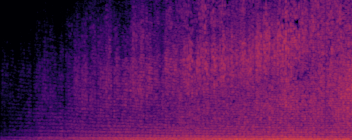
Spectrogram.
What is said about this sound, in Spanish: Greta Stahelberg, adjunta al Departamento de Sanidad del Tercer Reich, aterrizó en el aeródromo de Ingolstadt a bordo de un bimotor Junkers de la Luftwaffe.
